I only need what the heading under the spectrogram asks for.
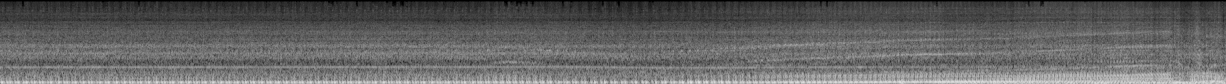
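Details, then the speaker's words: CFMOTO Ibex 450 single after TEAM MSC ECU tune, which fixed surging and jerking at 3,500–5,500 rpm, riding: engine note climbs evenly from cruise with no surging or hesitation; clean, smooth throttle pickup. "Heat. Well, that's definitely a lot smoother. Hold it steady in the bike."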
